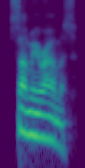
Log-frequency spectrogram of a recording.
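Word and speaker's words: Semiramis: Um, do you say, let me ask you pronunciation. Do you say Samirus or Semi Ramas? Sami Ramos.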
